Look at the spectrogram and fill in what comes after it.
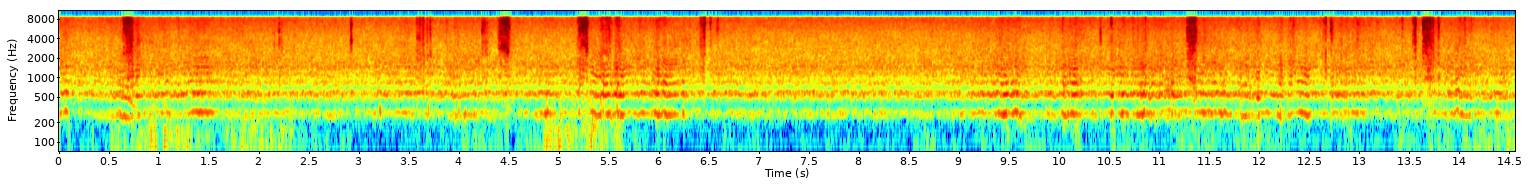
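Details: Colony of bees in a hive concealed within house walls as pest control removes it: a continuous, even buzzing drone throughout, broken by sharp tapping and scraping noises from the removal work.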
